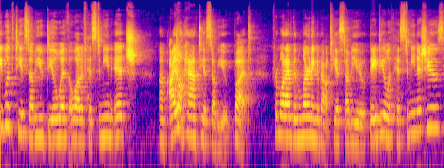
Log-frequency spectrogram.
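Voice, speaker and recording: With an unremarkable speaking voice, a woman talks at a moderate pace in a fairly high pitch, with ordinary pitch variation. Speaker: eczema coach and vlogger. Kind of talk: casual vlog.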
